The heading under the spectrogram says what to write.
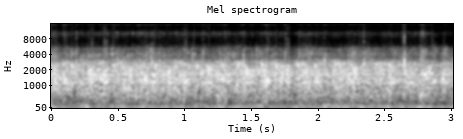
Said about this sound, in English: And this year, my mom and dad celebrated their 50th anniversary. Dad deserves a great round of applause.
